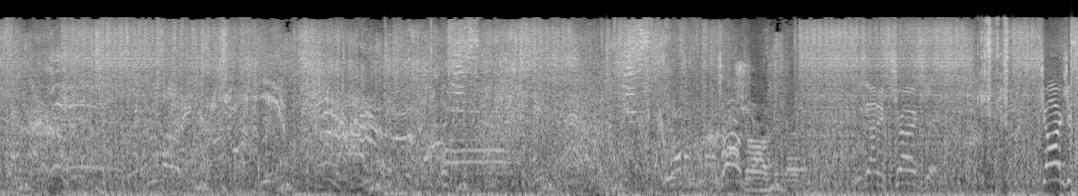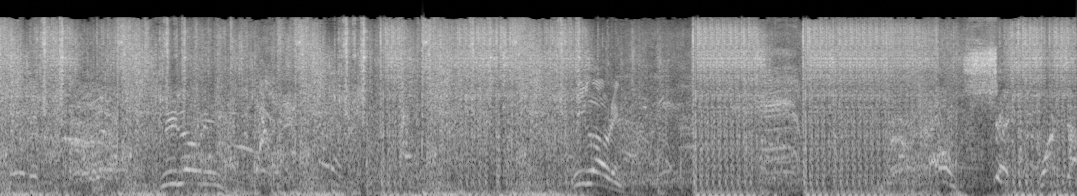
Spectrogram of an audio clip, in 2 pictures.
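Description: Zombies snarl and shriek close by.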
